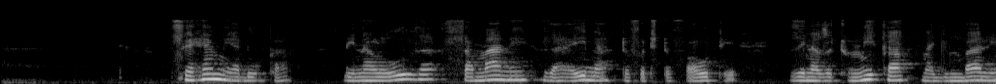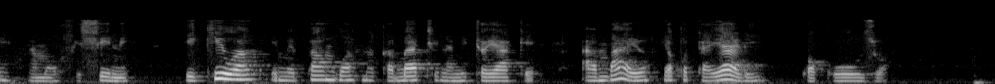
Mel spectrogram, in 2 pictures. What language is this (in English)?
Swahili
